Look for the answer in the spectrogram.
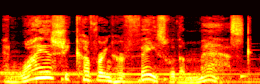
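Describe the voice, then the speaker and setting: An earnest, friendly soldier from a video game. He speaks like a storyteller, with animated pitch. Music plays clearly behind him. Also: moderate pace. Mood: confiding. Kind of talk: video game character voice acting. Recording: background music.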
